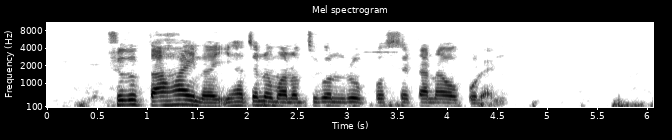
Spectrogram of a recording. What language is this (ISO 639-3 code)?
ben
